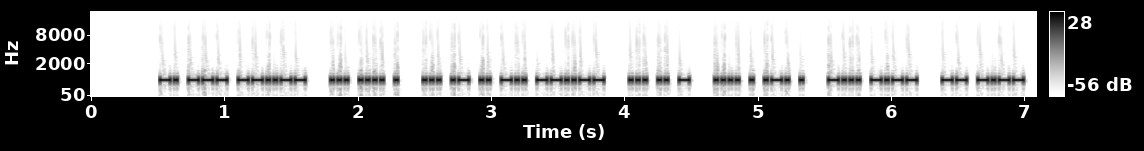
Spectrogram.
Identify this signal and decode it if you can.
Morse code, heard as a keyed tone, about 46 wpm, 700 Hz. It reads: NO, SHE SAID, SIT HERE BY MY
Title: Sentences from Top 1000 Words - Review Part 1 - 45wpm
